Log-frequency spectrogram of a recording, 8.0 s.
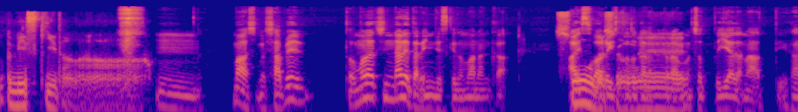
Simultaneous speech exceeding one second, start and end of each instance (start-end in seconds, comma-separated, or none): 5.7-6.9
